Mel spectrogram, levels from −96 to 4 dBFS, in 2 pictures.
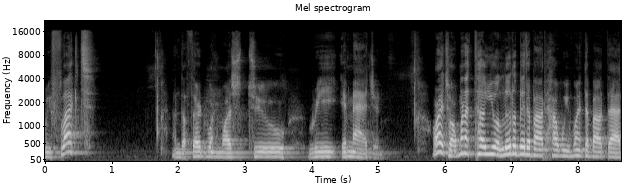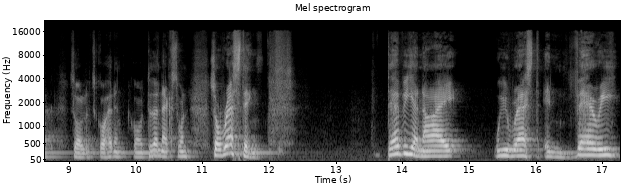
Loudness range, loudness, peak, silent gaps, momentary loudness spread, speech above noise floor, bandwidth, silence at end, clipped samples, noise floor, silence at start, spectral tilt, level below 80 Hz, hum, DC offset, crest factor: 6 LU; -20 LUFS; -6 dBFS; none; 15 LU; 45 dB; 17 kHz; 0 s; under 0.1%; -65 dBFS; 0 s; -6.5 dB/octave; -62 dBFS; none; under 0.1%; 14 dB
